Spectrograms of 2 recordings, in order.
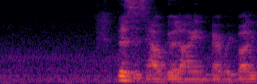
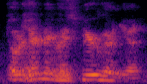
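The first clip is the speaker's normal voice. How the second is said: lightly voiced old diver; imitating Tom; 4 semitones higher than usual. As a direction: quote buddy in a slightly put-on voice. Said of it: "I don't know why I just did that".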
